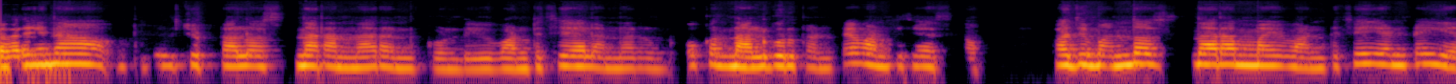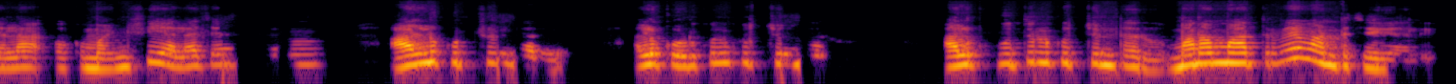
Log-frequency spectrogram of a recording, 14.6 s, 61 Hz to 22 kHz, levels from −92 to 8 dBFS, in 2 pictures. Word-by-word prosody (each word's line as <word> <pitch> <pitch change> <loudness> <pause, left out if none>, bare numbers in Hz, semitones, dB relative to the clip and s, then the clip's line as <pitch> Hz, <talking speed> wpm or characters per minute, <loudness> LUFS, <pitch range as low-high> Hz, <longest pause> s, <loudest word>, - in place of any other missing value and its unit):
ఎవరైనా 240 +5 +5 0.6
చుట్టాలు 225 -1 -2
వస్తున్నారు 220 +1 -1
అన్నారనుకోండి 190 -3 -5
వంట 185 +1 -4
చేయాలి 215 -2 0
అన్నారు 190 0 -8
అనుకో, 180 0 -17
ఒక 240 - -6
నలుగురు 210 +2 +3
కంటే 195 +5 -9
వంట 220 -3 -1
చేస్తాం. 200 -3 -9 0.4
"10 235 +1 +4
మందొస్తున్నారమ్మాయి 245 0 +3
వంట 195 0 -6
చెయ్యి" 255 0 -2
అంటే 235 +2 -1 0.2
ఎలా? 200 +2 -2 0.2
ఒక 190 - -22
మనిషి 205 +6 -4
ఎలా 210 +1 -3
చేస్తారు? 240 0 -15 0.5
ఆళ్ళు 265 +5 +7
కూర్చుంటారు, 260 -9 -9 0.4
ఆళ్ళ 240 +2 +4
కొడుకులు 225 +6 -2
కూర్చుంటారు, 265 - -10 0.6
ఆళ్ళ 220 +2 +6
కూతుర్లు 275 +2 -3
కూర్చుంటారు 235 -8 -1
మనం 265 +3 +7
మాత్రమే 275 +6 +4
వంట 235 -5 +4
చెయ్యాలి. 175 -4 -7
225 Hz, 145 wpm, -19 LUFS, 205-250 Hz, 0.6 s, ఆళ్ళు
